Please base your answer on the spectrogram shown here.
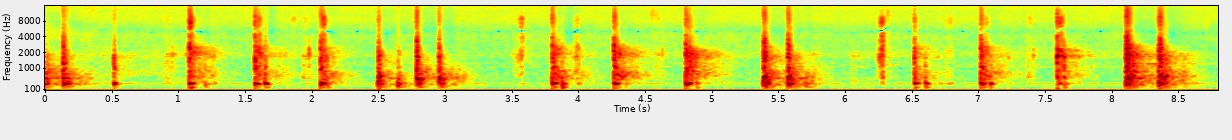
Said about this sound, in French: Il monte à l'étage. Et pour trouver la chambre, il frappe à toutes les portes.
